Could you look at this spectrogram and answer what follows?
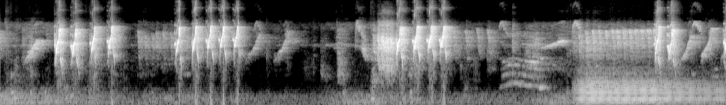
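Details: Semi-active ('semi gacor') bar-winged prinia song meant to provoke other prinias into singing: quick runs of piercing high chips alternating with buzzy slurs, with a faint low hum near the end.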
